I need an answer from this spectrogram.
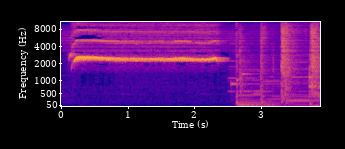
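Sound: whistle being blown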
